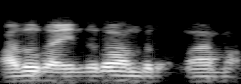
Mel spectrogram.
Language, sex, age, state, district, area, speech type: Tamil, male, 60+, Tamil Nadu, Pudukkottai, rural, conversation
